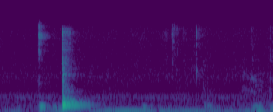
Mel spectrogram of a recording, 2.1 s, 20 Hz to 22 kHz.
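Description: Faint computer mouse clicks and one louder short knock about half a second in: the online chess program's move sound as the queen recaptures on e4.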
